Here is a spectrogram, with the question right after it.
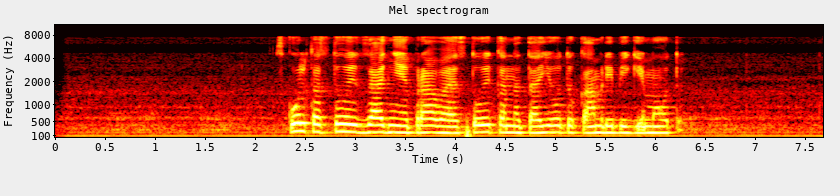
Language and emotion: Russian, neutral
